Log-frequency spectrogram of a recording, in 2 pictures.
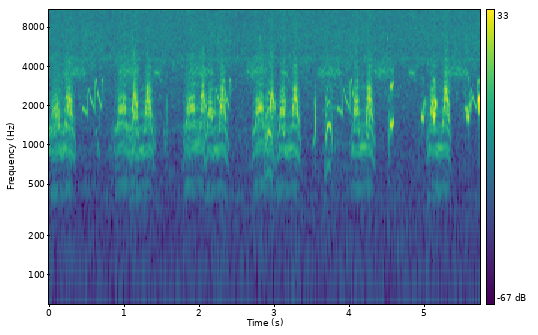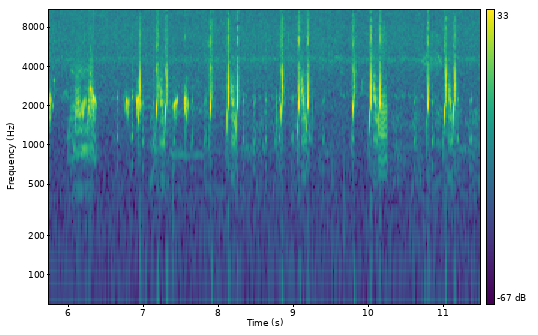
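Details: Quail heard at night: a steady series of rough, nasal, chattering phrases roughly every half second, shifting to sharp rapid ticking notes later on.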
